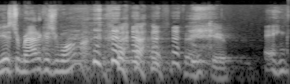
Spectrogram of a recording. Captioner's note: laughter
